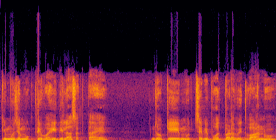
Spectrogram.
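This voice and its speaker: A put-on character voice delivers the lines with a menacing tone. The pace is fairly quick. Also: man, very deep, low pitch for a man. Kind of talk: horror narration. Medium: read story. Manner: menacing, commanding.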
